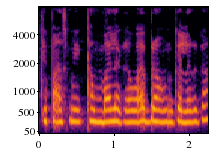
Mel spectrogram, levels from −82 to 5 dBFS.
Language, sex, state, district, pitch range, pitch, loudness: Hindi, female, Bihar, Gaya, 275-290 Hz, 285 Hz, -13 LUFS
